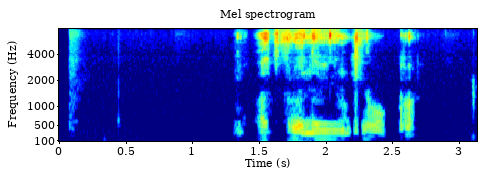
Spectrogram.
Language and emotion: Russian, neutral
